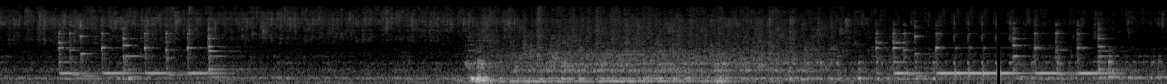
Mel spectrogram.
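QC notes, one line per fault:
9.55 to 10.11 s, CD stuck on one turn: the sound catches and stutters in a fast, even loop, the same 0.14 s slice (about 139 ms) playing four times over, each repeat broken by a tiny mute where the playback jumps back. That tight, mechanical rhythm is the signature of a skipping disc, where a scratch knocks the laser back one track at the same point on each revolution, so a single turn's worth of audio keeps returning until the pickup breaks free.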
